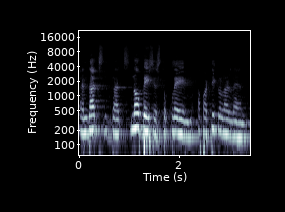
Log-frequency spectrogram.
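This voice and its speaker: A man with a Filipino accent putting an earnest, halting, long-winded question from the floor at a public event. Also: sits high, darkish tone. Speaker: audience questioner, community organizer.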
